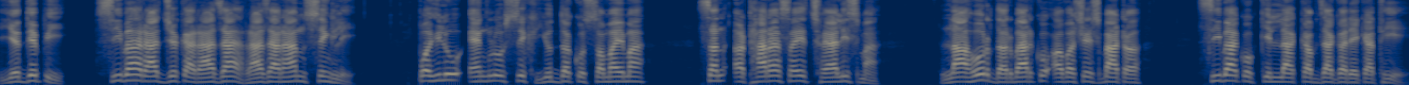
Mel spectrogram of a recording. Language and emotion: Nepali, neutral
